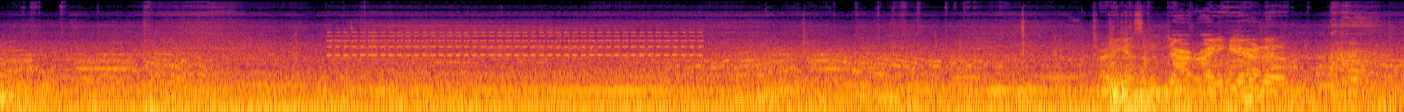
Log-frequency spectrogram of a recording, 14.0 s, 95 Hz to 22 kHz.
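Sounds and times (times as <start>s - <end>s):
excavator diesel engine running: 0.0s - 14.0s
high electronic beep tone: 3.2s - 7.2s.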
